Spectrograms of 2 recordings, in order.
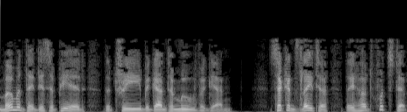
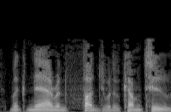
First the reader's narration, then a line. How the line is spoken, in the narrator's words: said Harry bitterly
